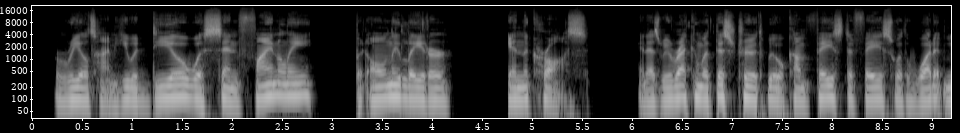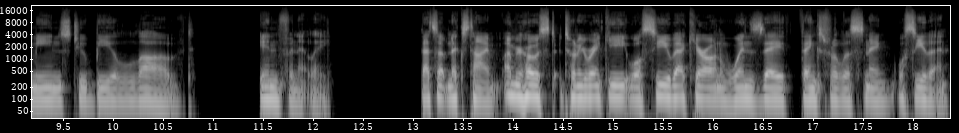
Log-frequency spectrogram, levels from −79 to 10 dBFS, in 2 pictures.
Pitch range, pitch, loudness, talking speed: 90-105 Hz, 95 Hz, -23 LUFS, 190 wpm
